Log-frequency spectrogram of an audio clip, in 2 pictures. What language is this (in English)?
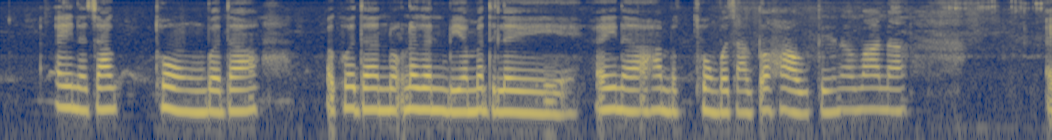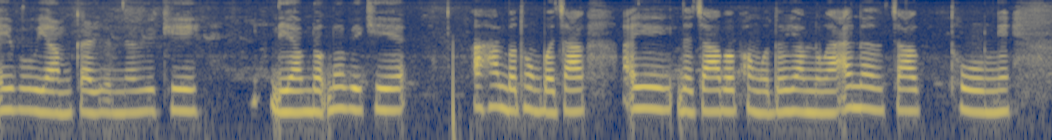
Manipuri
